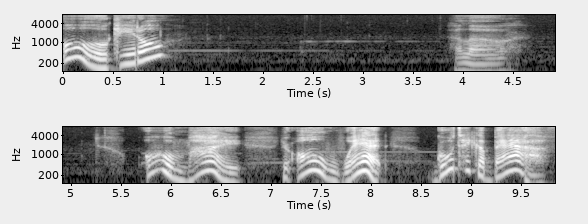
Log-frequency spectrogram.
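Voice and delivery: put-on Midwestern accent, high and swooping. Voicing a mother greeting her wet son: Midwestern accent. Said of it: "like, a Midwestern accent".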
